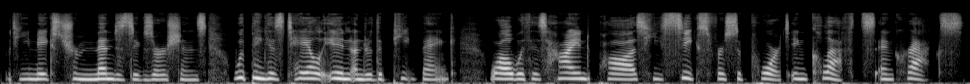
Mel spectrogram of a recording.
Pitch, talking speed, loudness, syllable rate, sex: 240 Hz, 160 wpm, -17 LUFS, 3.9 syllables/s, female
